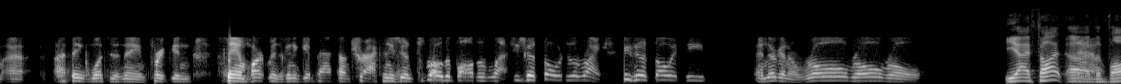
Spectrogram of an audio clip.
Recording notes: Is still out sick still so he he has to call in from his front porch once again.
